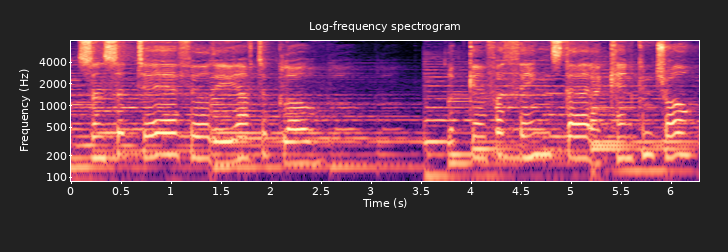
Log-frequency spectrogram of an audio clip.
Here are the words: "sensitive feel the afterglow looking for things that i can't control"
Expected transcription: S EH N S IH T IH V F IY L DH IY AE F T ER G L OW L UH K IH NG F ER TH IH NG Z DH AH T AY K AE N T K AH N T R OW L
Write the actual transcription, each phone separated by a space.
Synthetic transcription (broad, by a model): S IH N S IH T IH F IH L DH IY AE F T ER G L OW L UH K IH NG F ER TH IH NG Z DH AH T AY K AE N K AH N T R OW L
